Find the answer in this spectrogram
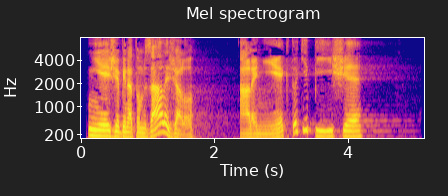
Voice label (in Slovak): sms hlásky cz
